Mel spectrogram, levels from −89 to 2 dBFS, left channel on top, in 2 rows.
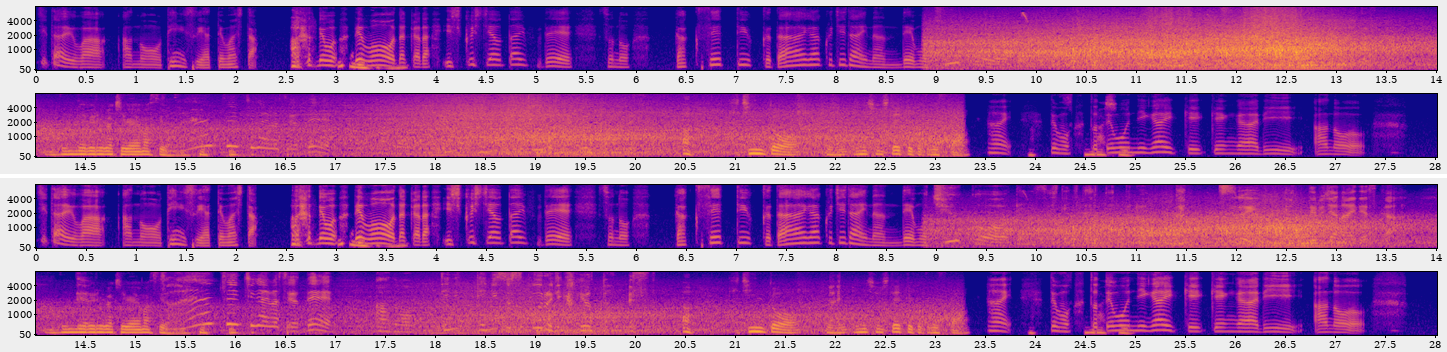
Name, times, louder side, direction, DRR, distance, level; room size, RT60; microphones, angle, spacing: voice 1, 0.0-2.2 2.5-6.1 6.4-11.5 11.8-14.1 14.4-14.6 15.2-17.8 18.0-20.2 21.9-22.1 23.5-27.7, right 4 dB, 80° right, 3.2 m, -34 dB
sound 1, 8.9-23.3, left 6 dB, 55° left, 0.4 m, -24 dB
voice 2, 14.1-15.7 20.5-23.3 24.5-24.9, left 1 dB, 30° left, 1.1 m, -25 dB
open air
head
